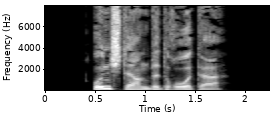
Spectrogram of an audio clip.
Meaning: inflection of unsternbedroht: 1. strong/mixed nominative masculine singular 2. strong genitive/dative feminine singular 3. strong genitive plural
- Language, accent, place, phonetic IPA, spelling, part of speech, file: German, Germany, Berlin, [ˈʊnʃtɛʁnbəˌdʁoːtɐ], unsternbedrohter, adjective, De-unsternbedrohter.ogg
